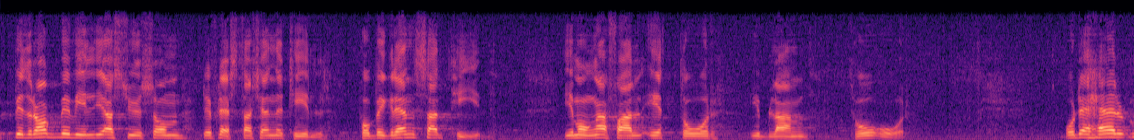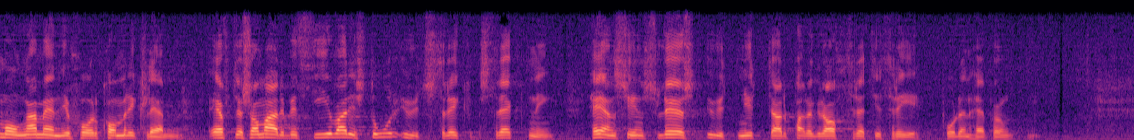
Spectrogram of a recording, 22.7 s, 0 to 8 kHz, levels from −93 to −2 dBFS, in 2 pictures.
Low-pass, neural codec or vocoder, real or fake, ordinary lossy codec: 7.2 kHz; vocoder, 44.1 kHz, 128 mel bands every 256 samples, BigVGAN v2; fake; none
